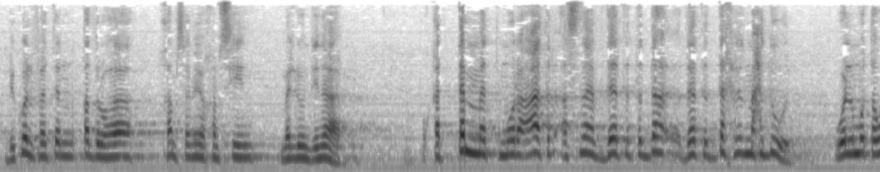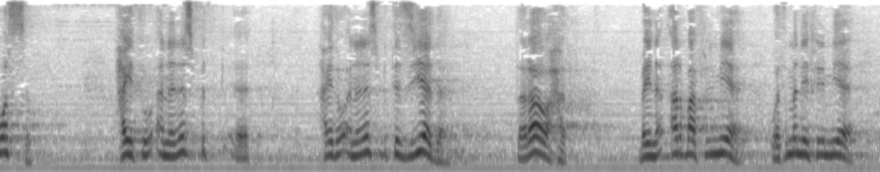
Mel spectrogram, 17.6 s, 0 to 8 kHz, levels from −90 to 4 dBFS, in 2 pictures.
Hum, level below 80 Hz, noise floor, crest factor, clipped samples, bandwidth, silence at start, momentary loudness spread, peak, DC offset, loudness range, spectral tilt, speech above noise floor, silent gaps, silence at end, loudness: none; -52 dBFS; -44 dBFS; 20 dB; under 0.1%; 8 kHz; 0 s; 20 LU; -6 dBFS; under 0.1%; 4 LU; -5.5 dB/octave; 21 dB; none; 0 s; -24 LUFS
